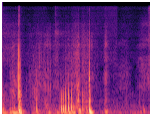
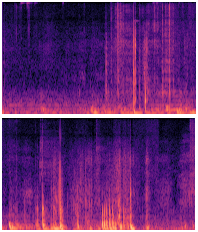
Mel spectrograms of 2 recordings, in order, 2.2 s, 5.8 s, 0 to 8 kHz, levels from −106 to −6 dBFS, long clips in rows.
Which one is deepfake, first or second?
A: first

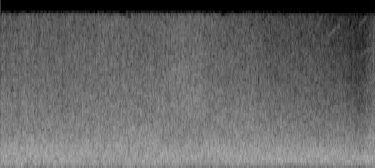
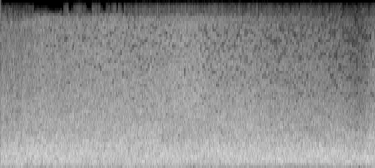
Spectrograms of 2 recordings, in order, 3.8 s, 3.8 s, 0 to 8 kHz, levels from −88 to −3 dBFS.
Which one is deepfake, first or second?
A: second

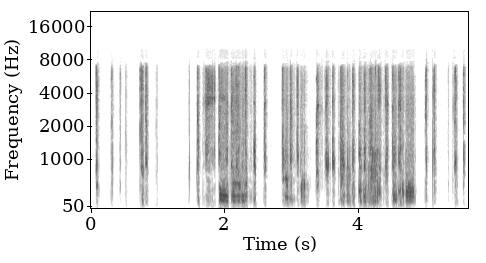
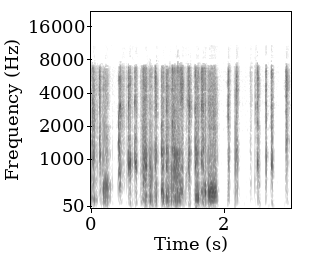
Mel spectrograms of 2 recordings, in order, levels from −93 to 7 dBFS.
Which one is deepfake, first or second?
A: second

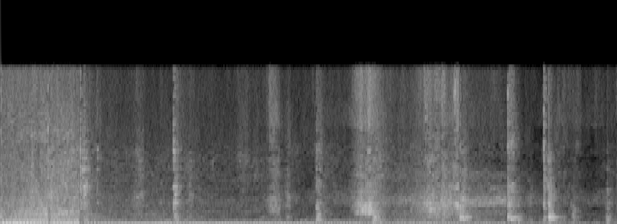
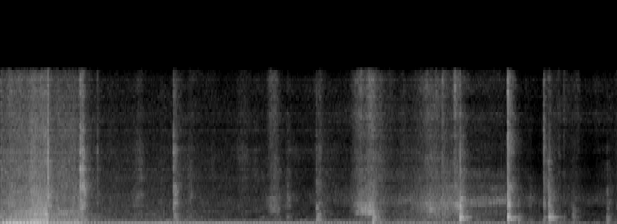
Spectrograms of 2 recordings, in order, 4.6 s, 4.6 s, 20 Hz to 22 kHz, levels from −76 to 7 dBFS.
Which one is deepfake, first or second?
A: second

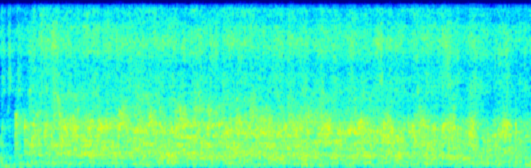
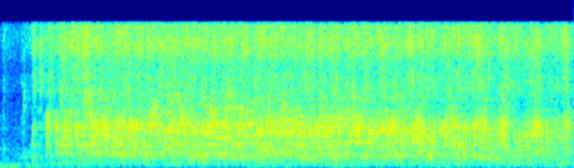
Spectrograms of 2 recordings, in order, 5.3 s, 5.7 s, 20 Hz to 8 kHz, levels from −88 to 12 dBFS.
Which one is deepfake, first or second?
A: first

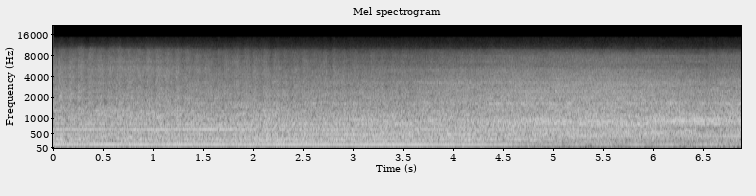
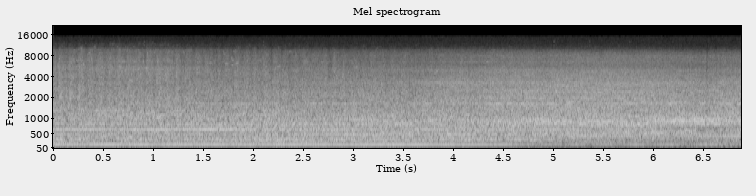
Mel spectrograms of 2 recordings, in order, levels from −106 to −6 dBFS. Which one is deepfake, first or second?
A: first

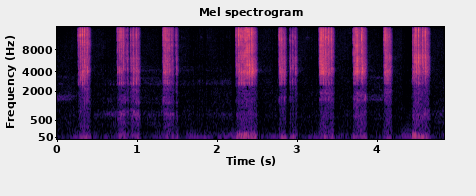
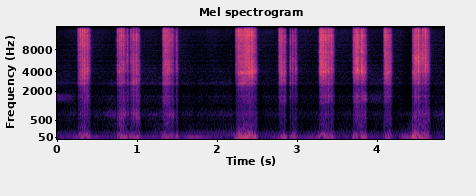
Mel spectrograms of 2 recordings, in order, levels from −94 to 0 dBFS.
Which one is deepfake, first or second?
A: second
